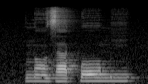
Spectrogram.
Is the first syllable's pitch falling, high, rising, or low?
low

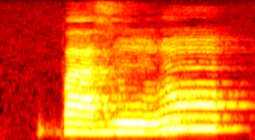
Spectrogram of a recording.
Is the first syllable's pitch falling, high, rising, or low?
low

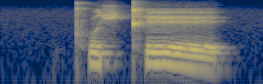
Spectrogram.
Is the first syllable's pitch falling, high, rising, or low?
falling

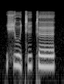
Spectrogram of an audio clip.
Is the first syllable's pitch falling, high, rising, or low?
falling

